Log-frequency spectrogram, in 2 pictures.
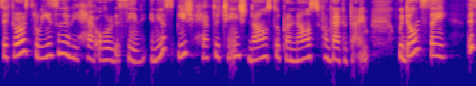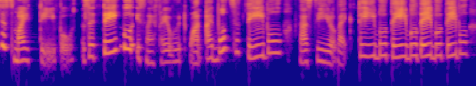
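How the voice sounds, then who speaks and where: A young woman with a Russian accent, teaching grammar in an online lesson. Her voice sits high and leaps around a lot. She keeps talking straight to her viewers in a playful way. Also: moderate pace. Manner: lively, playful, talks directly to viewers.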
